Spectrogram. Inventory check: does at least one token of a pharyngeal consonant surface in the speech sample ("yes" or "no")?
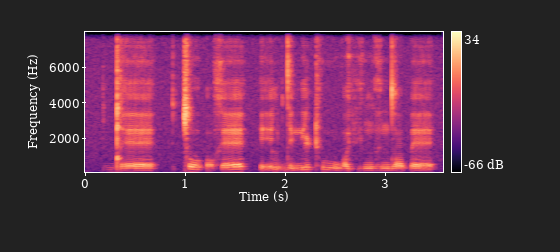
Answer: no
